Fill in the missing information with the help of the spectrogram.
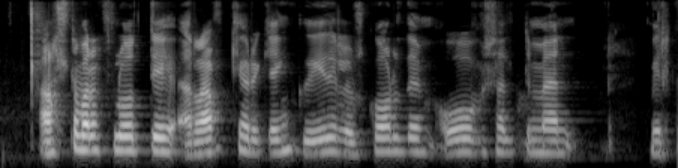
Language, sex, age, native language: Icelandic, other, 30-39, Icelandic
